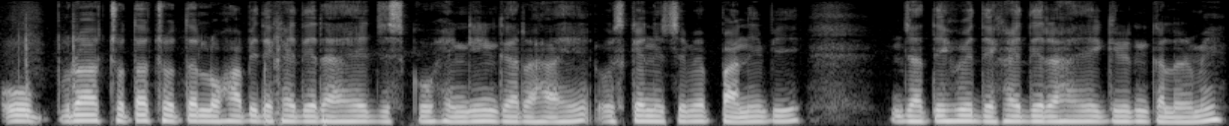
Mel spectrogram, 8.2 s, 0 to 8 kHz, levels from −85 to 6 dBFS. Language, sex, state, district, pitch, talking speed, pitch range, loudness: Hindi, male, Arunachal Pradesh, Longding, 125 Hz, 210 wpm, 120-130 Hz, -15 LUFS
